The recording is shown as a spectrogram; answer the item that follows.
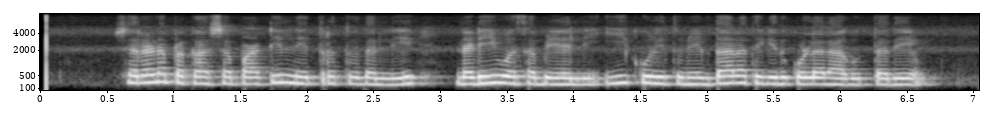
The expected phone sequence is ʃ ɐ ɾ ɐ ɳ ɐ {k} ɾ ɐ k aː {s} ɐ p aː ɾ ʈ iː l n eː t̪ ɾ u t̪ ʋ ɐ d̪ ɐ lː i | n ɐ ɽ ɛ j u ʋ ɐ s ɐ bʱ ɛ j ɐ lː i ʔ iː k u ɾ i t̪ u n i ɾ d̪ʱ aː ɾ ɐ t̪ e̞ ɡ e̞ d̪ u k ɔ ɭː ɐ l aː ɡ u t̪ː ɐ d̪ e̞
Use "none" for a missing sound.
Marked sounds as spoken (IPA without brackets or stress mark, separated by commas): p, ʃ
